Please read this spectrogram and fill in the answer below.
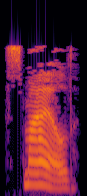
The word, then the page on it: smiled: British English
